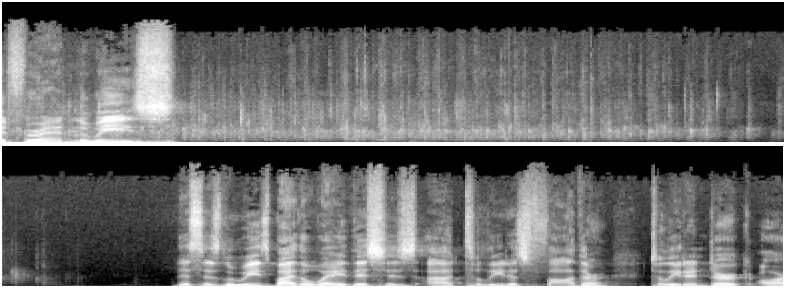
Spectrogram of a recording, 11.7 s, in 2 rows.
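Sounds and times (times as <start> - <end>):
speech: 0.0 - 1.4, 7.2 - 11.7
audience applause: 0.0 - 6.3.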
